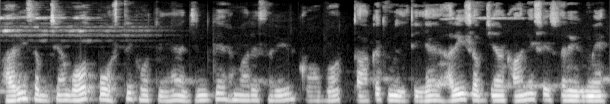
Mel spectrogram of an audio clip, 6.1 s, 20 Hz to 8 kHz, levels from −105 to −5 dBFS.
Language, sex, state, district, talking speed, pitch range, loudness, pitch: Hindi, male, Uttar Pradesh, Muzaffarnagar, 205 wpm, 135-150 Hz, -17 LUFS, 140 Hz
